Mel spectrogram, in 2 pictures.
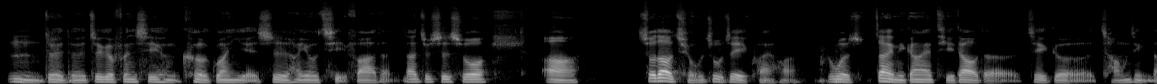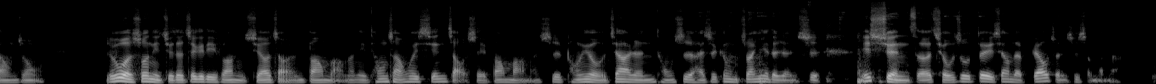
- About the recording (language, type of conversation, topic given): Chinese, podcast, 你通常在什么时候会决定向别人求助？
- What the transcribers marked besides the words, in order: other background noise; tapping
